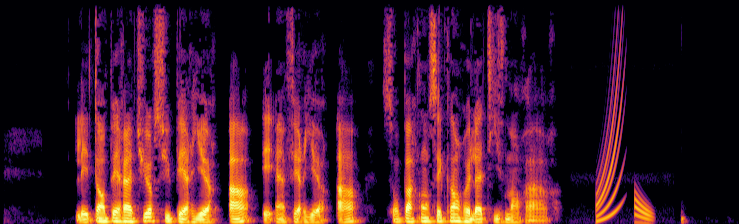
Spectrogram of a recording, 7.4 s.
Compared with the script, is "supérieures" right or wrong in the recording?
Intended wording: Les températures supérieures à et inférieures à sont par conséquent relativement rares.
right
